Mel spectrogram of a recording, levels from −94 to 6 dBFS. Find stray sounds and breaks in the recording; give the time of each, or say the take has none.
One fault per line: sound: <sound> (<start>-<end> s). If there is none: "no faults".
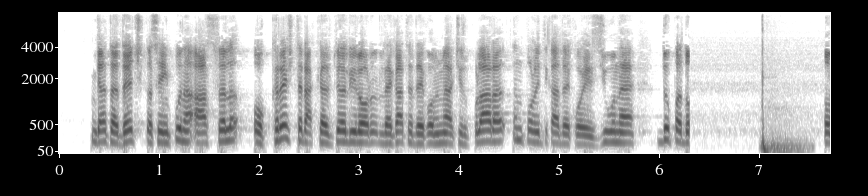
sound: thud (7.0-7.6 s)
